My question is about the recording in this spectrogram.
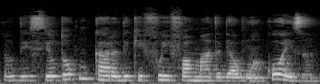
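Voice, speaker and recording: A woman doing a comic storytelling monologue, animated and jumping to shrill outbursts when she quotes herself. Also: a little fast. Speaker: comedian. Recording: echoey room.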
